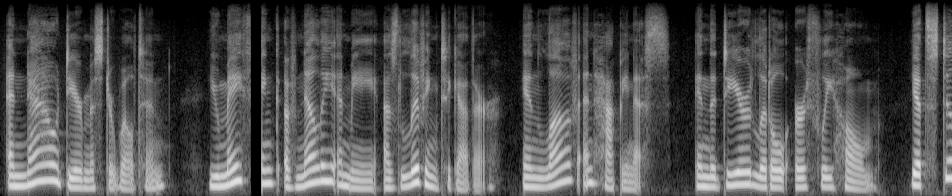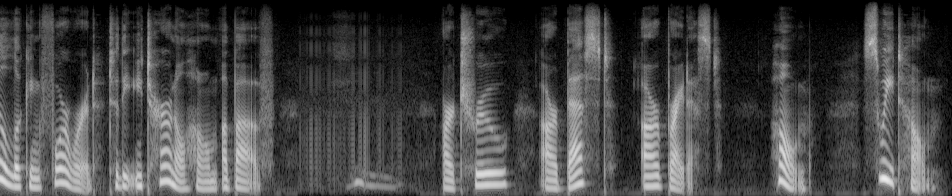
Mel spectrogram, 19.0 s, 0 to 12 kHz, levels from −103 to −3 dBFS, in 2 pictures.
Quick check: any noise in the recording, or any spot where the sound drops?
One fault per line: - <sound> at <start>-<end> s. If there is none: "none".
- dropout at 2.5-2.6 s
- laugh at 12.5-13.6 s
